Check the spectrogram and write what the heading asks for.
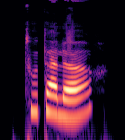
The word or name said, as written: tout a l'heure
